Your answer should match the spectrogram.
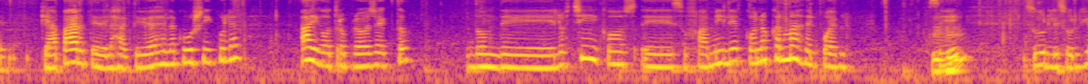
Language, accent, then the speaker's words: Spanish; Villa de las Rosas, Córdoba, Argentina; Yo soy de Villa de las Rosas.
